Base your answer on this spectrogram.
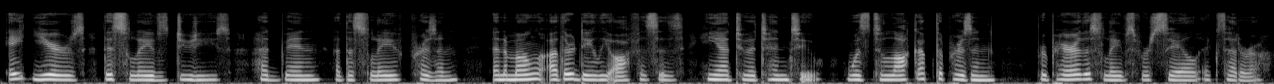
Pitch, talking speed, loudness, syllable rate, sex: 215 Hz, 155 wpm, -17 LUFS, 4.3 syllables/s, female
